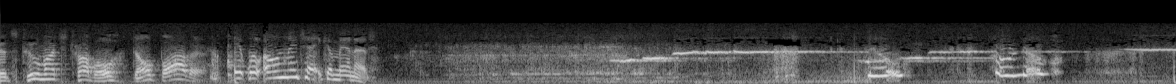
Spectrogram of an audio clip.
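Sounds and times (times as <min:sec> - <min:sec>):
speech: 0:00.0 - 0:03.8, 0:08.7 - 0:09.1, 0:10.2 - 0:10.7
kettle whistling: 0:04.1 - 0:11.7.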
